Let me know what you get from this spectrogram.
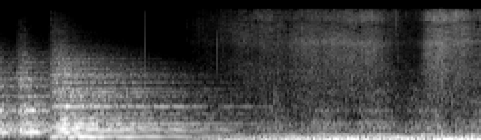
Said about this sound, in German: Na, wisst ihr, was das für ein Geräusch aus unserem Schulhaus ist? Das sind Mäuse. Mäuse! Doch keine Angst, die Mäuse laufen nicht frei in der BBS herum, sondern sie befinden sich in unseren Terrarien im Schulzoo.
